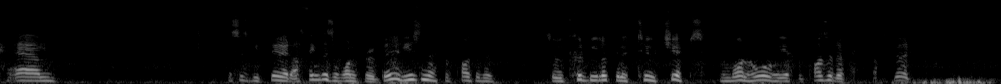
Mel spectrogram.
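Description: A man talks casually close by.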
